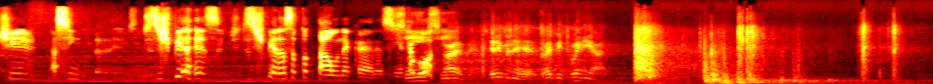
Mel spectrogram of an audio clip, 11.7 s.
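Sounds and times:
speech: 0:00.0 - 0:07.7
laughter: 0:01.8 - 0:03.3, 0:05.0 - 0:06.5
loud gunshot: 0:07.9 - 0:10.5.

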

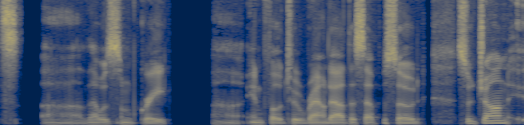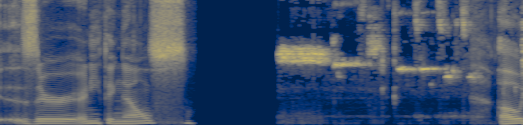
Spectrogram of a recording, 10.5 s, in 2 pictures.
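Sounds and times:
speech: 0:00.4 - 0:07.2, 0:10.2 - 0:10.4
birds singing in high-pitched warbling whistles: 0:08.0 - 0:10.4.

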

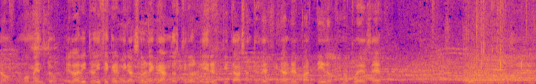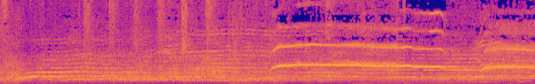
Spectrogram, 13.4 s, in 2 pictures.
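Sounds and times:
speech: 0:00.0 - 0:05.1, 0:05.8 - 0:06.4
crowd booing a basketball player: 0:04.9 - 0:13.3.

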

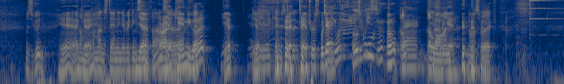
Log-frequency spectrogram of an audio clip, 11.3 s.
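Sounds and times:
speech: 0:00.5 - 0:10.6
laughter: 0:05.1 - 0:07.7, 0:08.7 - 0:10.1
bright bell ding: 0:10.6 - 0:11.2.

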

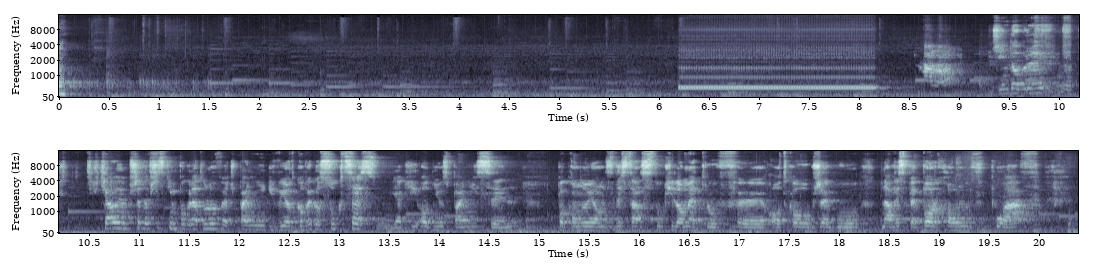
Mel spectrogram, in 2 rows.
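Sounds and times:
soft stepping melody: 0:00.3 - 0:20.3
telephone ringing on a call: 0:06.2 - 0:10.2
speech: 0:09.4 - 0:20.3.

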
